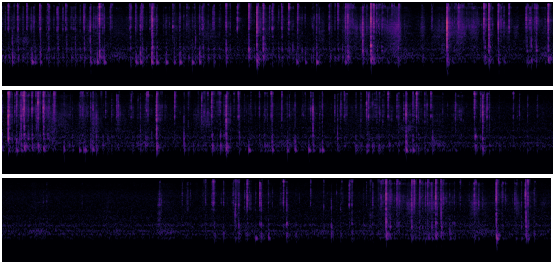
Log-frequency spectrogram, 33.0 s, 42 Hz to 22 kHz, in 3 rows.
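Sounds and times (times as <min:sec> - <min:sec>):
muted keyboard typing: 0:00.0 - 0:07.7, 0:08.9 - 0:21.6, 0:26.1 - 0:27.8, 0:28.6 - 0:32.8.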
